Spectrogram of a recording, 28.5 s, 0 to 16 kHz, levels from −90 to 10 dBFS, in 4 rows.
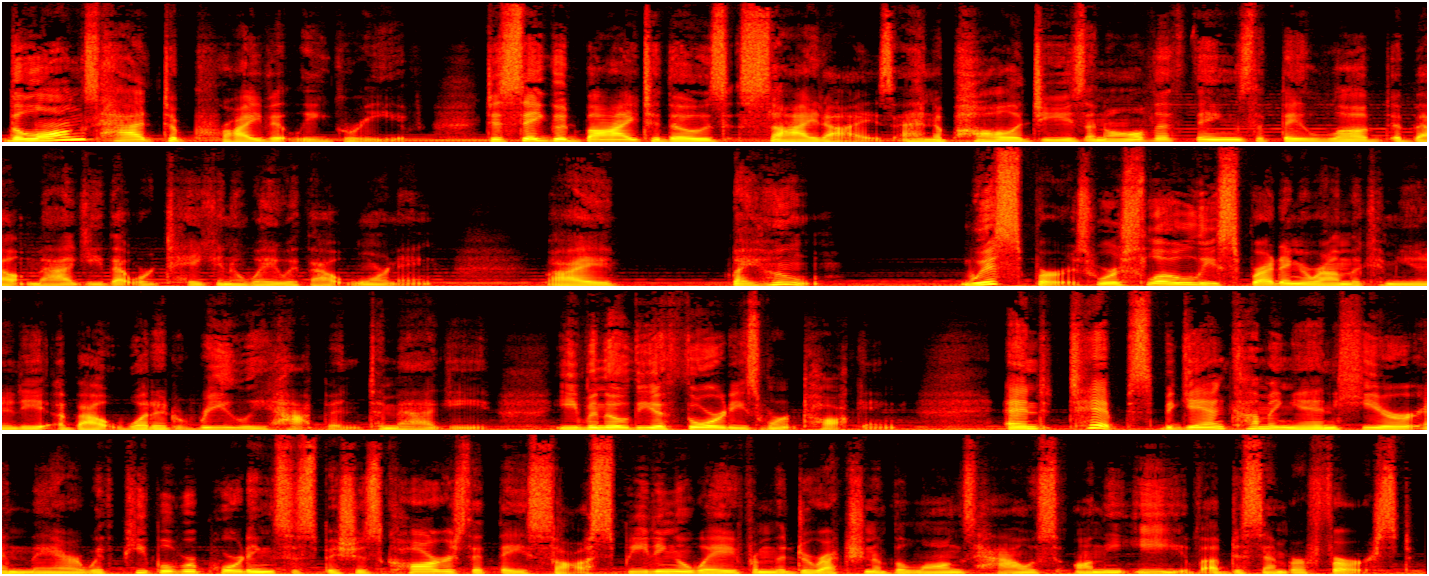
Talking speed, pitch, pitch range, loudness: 175 wpm, 140 Hz, 130-165 Hz, -21 LUFS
